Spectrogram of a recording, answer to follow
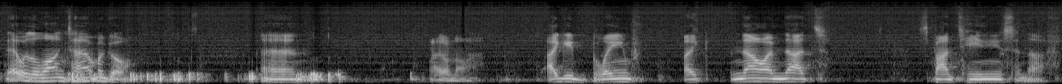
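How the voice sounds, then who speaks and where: A man's voice: mid-range voice, expressive, slow, vocal fry, long pauses, a bit bright, a little hiss or hum, low-quality recording. A man with a Midwestern accent, co-hosting a casual chat, hesitant and self-deprecating. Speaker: co-host.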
